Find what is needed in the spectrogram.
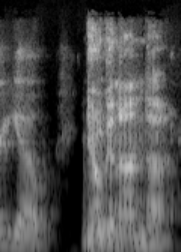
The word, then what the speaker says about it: Yogananda: Yogananda.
